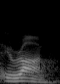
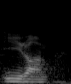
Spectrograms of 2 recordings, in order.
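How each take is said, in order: First: It is said with a foreign accent. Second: It is said with a native Persian accent.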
